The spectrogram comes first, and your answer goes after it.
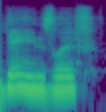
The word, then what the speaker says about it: Dainsleif: Oh, that's how you pronounce him, Dainsleif.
